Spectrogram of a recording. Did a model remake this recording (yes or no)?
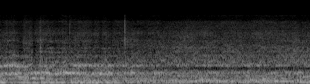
yes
